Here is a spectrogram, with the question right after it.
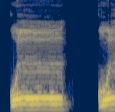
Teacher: Tapi dialirkan lamnya sedikit. Qul, qul, jangan ditahan.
